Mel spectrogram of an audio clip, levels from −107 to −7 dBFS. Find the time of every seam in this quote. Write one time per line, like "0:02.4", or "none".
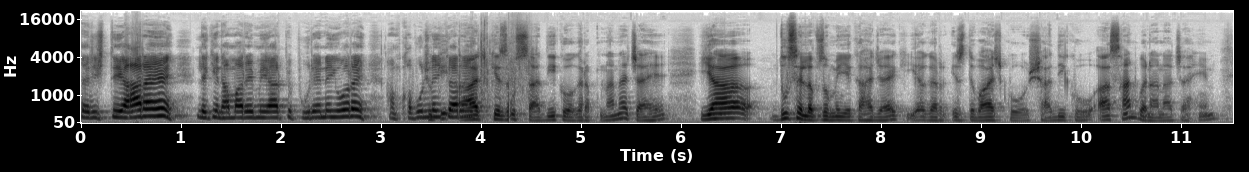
0:04.2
